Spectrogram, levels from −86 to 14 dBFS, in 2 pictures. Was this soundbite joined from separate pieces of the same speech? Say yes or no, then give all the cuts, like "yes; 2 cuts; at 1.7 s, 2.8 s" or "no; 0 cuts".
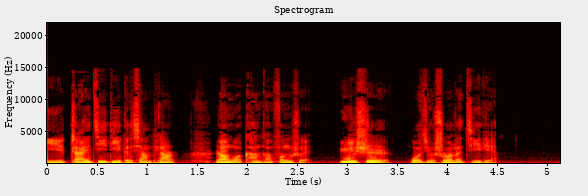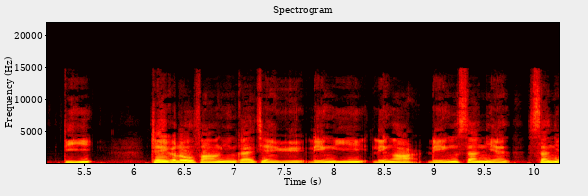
no; 0 cuts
